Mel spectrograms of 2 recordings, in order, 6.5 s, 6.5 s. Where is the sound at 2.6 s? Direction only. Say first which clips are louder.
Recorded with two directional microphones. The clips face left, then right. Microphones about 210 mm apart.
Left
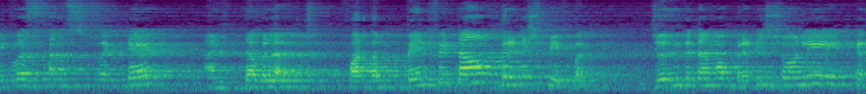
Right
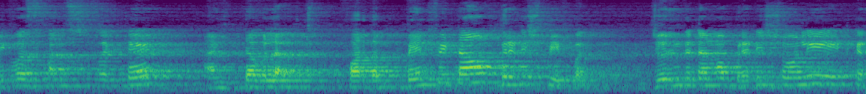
Right 1 dB; 15° right (ahead or behind).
